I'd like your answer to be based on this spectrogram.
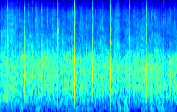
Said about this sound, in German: Nicht, dass jemand jetzt klatscht, weil es nicht schwarz ist, sondern wir klatschen, weil hier Leute gearbeitet haben.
